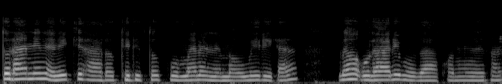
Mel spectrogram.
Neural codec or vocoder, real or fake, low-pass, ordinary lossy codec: codec, 24 kHz, 0.9 kbps, WavTokenizer, medium music audio release; fake; none; none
